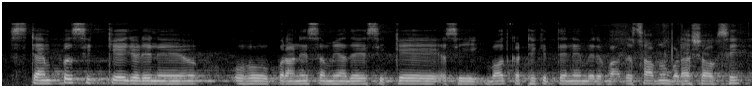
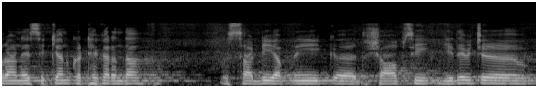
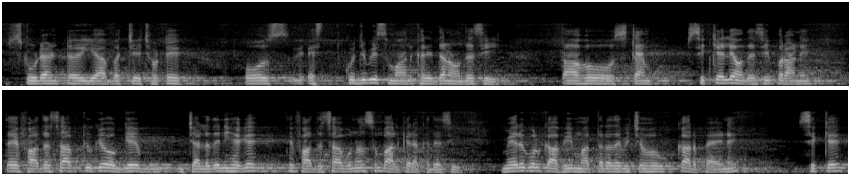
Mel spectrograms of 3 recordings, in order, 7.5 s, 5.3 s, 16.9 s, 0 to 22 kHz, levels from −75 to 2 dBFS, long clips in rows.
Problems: none marked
